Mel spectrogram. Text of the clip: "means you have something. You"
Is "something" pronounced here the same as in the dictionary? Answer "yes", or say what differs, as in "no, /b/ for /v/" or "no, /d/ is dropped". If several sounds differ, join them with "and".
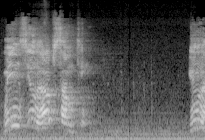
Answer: no, /t/ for /θ/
